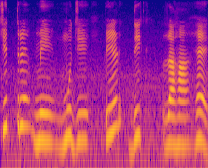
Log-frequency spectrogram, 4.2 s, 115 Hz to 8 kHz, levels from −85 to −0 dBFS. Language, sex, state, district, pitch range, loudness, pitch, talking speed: Hindi, female, Madhya Pradesh, Katni, 210-260 Hz, -19 LUFS, 230 Hz, 100 wpm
